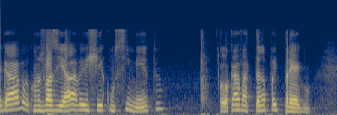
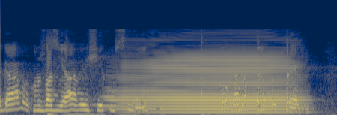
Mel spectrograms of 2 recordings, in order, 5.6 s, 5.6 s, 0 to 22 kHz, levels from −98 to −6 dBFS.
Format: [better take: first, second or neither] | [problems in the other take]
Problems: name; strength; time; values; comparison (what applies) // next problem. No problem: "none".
first | background sound (Wind instrument, woodwind instrument); 2 dB above the speech // room echo; dies away in 2.7 s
